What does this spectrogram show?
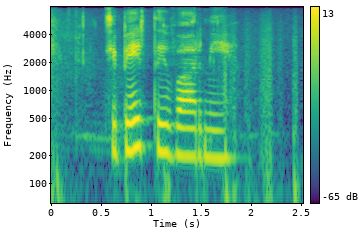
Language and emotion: Russian, neutral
